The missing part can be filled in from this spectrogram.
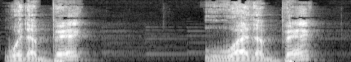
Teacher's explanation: with 跟 a 有一个连音叫 with，降调读 with，而且速度一闪而过 · big 的 g 不发音，这叫略音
